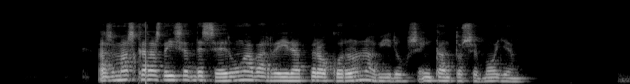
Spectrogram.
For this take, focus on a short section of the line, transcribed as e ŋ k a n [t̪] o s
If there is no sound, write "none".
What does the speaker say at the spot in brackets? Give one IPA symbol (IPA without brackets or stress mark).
t̪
